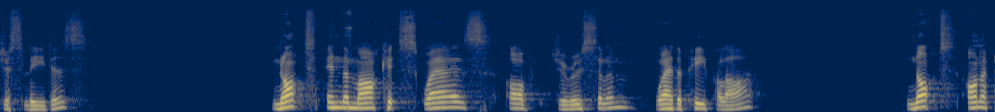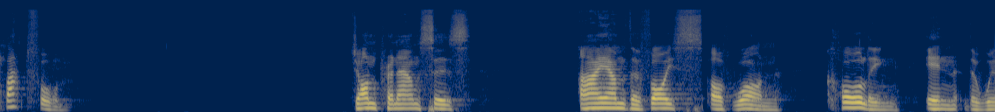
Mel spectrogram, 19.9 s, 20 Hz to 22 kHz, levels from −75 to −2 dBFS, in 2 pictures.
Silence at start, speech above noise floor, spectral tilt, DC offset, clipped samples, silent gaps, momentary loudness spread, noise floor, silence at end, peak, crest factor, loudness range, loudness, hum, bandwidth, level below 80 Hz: 0.05 s; over 68 dB; -7 dB/octave; under 0.1%; under 0.1%; 1.68-2.70 s, 8.38-8.97 s, 12.35-13.36 s, 15.48-15.66 s; 14 LU; under -90 dBFS; 0 s; -2 dBFS; 22 dB; 6 LU; -22 LUFS; none; 15.5 kHz; -68 dBFS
